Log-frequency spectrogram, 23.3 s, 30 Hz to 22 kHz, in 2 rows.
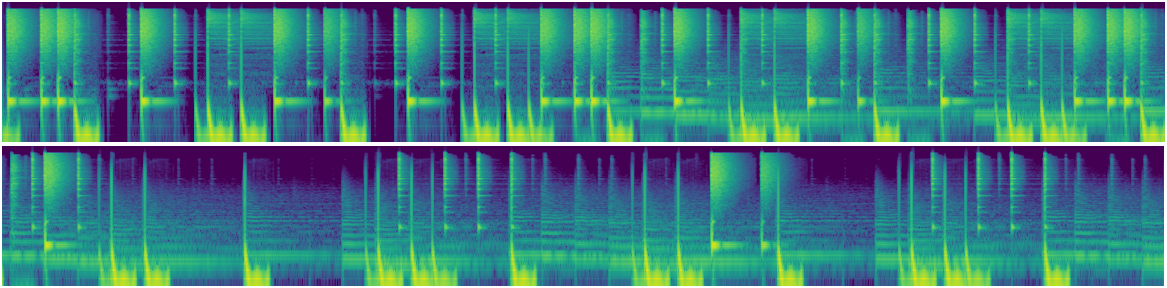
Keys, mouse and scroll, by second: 0.8 click, 1.0 g, 1.3 Tab, 1.3-1.6 scroll down 3, 1.4 click, 1.5 click, 1.6 click, 1.6 middle click, 1.6 scroll up 3, 1.7 middle click, 1.7 scroll down 1, 1.9 Tab, 1.9 scroll up 1, 2.1 click, 2.2 alt+click, 2.5 shift+middle click, 2.5 scroll up 1, 2.7 click, 2.8 click, 3.2 click, 4.6 Tab, 4.6 right click, 4.7 scroll down 1, 4.8 scroll up 1, 4.9 click, 4.9 alt+click, 5.1 s, 5.4 click, 5.5 click, 5.6 s, 6.3 Tab, 6.3 scroll down 1, 6.5 middle click, 6.6 click, 6.7 click, 6.7 scroll up 2, 6.8 Tab, 6.8 scroll down 1, 6.8 Tab, 6.8 scroll up 1, 7.0 Tab, 7.0 click, 7.2 Tab, 7.2 click, 7.2 alt+click, 7.5 g, 8.1 Tab, 8.1 click, 8.2 alt+click, 8.3 alt+click, 8.4 alt+click, 8.4 g, 9.2 alt+shift+click, 9.5 right click, 9.9 Tab, 9.9 scroll down 2, 10.0 scroll up 2, 10.4 alt+shift+click, 10.6 right click, 10.9 scroll down 2, 11.0 Tab, 11.0 middle click, 11.1 middle click, 11.2 click, 11.2 scroll up 2, 11.4 Tab, 11.5 alt+click, 11.6 right click, 11.8 Tab, 11.8 click, 11.9 alt+click, 12.0 alt+click, 12.1 Tab, 12.2 right click, 12.4 scroll down 2, 12.5 middle click, 12.5 scroll up 2, 13.3 Tab, 13.3 scroll down 1, 13.5 s, 13.8 Tab, 14.0 scroll down 1, 14.1 ctrl+r, 14.7 ctrl+r, 15.1 alt+click, 15.2 g, 15.5 Tab, 15.5 scroll down 3, 15.6 middle click, 15.7 scroll up 2, 15.9 Tab, 15.9 click, 16.0 click, 16.2 alt+3, 16.2 alt+click, 18.1 right click, 18.7 scroll up 1, 18.7 i, 19.1 scroll down 1, 19.8 ctrl+z, 19.8 scroll up 1, 19.9 ctrl+z, 19.9 scroll down 1, 20.7 click, 20.9 s, 21.5 scroll up 1, 21.7 middle click, 21.7-22.3 scroll down 1, 22.5 e.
